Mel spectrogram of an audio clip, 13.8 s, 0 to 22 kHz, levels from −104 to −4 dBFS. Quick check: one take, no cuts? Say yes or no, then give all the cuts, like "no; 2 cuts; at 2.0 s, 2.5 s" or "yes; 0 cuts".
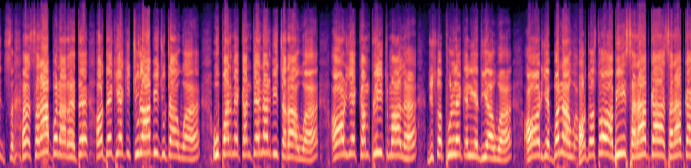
no; 1 cut; at 11.5 s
